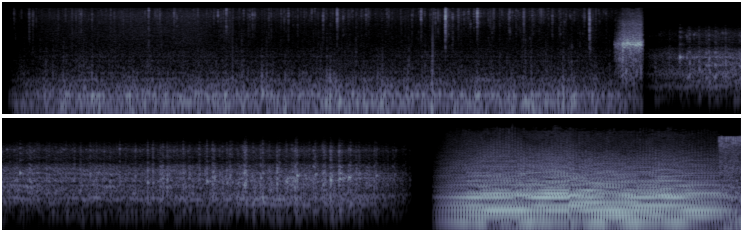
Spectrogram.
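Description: Intro sound effects and music in three parts. First a low rumble with many sharp crackles, ending in a short burst about six seconds in. Then a thinner, band-limited noisy passage, and after a brief silence a loud deep drone with several stacked pitches.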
